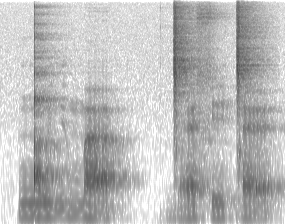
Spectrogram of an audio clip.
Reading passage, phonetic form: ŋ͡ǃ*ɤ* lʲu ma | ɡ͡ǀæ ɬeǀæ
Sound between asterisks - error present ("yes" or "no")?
yes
